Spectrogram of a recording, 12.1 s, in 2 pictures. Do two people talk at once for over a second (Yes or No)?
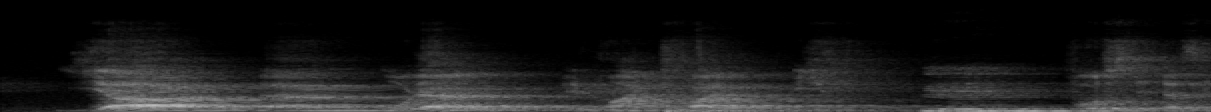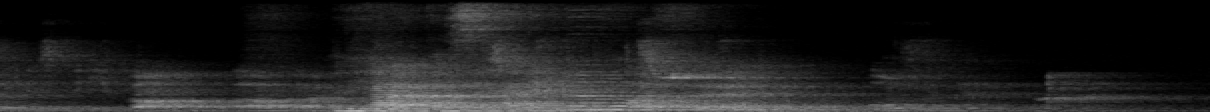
Yes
